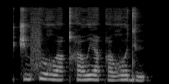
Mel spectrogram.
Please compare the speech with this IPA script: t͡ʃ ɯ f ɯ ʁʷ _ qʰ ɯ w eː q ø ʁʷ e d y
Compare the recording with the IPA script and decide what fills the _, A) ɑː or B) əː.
A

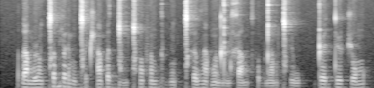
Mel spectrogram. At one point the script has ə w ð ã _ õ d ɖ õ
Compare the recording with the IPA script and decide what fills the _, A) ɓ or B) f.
A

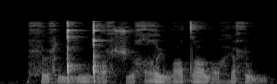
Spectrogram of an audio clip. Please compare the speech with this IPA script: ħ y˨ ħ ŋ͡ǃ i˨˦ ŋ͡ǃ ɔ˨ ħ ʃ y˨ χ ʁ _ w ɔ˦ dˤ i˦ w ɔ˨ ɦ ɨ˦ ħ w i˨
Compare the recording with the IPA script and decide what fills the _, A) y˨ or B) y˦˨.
B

